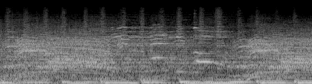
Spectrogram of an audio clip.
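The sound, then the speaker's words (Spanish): A crowd shouts during a Mexican patriotic celebration, raising a dense, loud roar of many voices over a steady, rhythmic low music beat that continues throughout. “Y desde la trinchera donde nos toque luchar, gritamos ¡Viva México!”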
